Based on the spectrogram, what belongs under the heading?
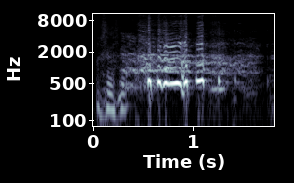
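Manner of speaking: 甲高い大笑い; 思わず吹き出す. Real, not acted. 相方の冗談に爆笑. (高い声の大笑い)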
